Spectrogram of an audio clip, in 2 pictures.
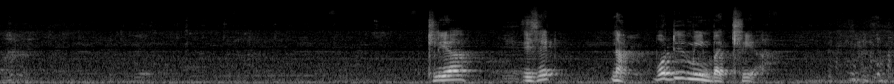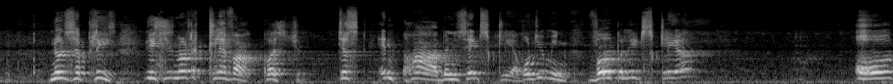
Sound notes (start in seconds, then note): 8.2 laughter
